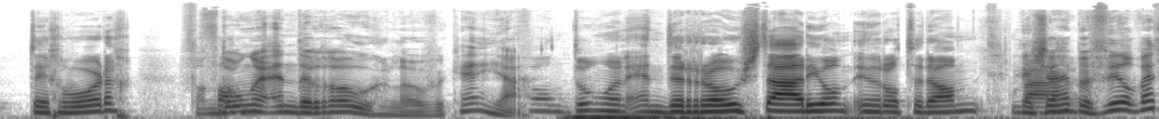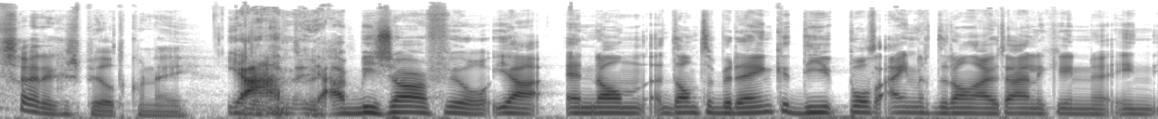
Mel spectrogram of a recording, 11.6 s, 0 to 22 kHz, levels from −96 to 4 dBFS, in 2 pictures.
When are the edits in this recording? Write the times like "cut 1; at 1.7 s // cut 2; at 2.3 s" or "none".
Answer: none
